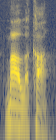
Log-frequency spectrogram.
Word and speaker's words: Malakah: I think their work is Malakah. I think M-A. They're going to spell it probably M-E. I do M-A-A-C-H-A-H. Malakah.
